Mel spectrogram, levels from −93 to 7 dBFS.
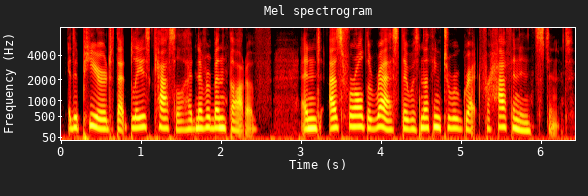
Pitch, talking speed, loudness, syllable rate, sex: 215 Hz, 235 wpm, -18 LUFS, 5.9 syllables/s, female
